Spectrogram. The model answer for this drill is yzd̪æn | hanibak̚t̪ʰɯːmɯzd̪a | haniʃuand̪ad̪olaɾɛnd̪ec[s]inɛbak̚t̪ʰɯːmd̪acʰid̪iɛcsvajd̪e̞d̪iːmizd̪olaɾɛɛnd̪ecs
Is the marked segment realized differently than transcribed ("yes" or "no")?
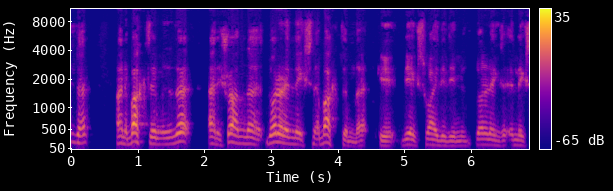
no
